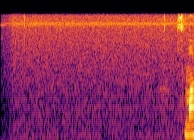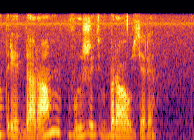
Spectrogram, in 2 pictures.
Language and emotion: Russian, neutral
